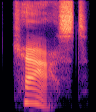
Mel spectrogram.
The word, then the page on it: cast: American English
